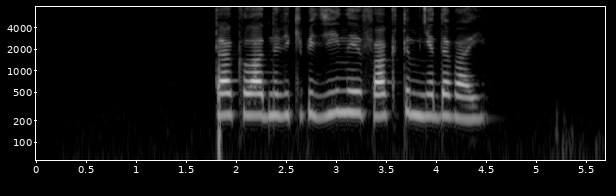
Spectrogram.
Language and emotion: Russian, neutral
